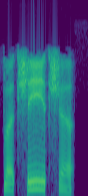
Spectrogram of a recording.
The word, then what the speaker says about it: Baticcia: In consequence of this connection of St. John with the city, great numbers of the common people are christened Giovanni Baptista, which latter name is pronounced in the Genese patois Baticcia, apostrophe like a sneeze.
